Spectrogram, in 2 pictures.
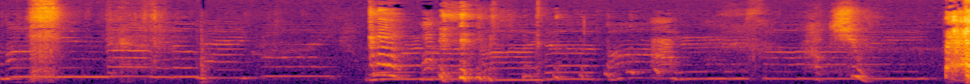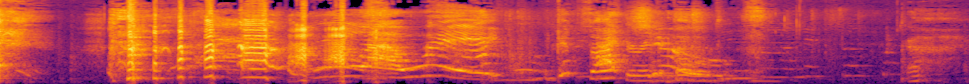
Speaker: grandma sneezes loud, huh?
